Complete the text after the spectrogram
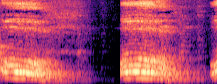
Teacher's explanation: प्लुत स्वर में क्या होता है, इसमें 3 गुना समय लगता है।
